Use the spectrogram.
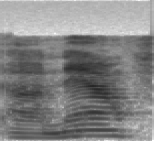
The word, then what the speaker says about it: Nao: Her first name being Nao, so I'm going to pronounce it now.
